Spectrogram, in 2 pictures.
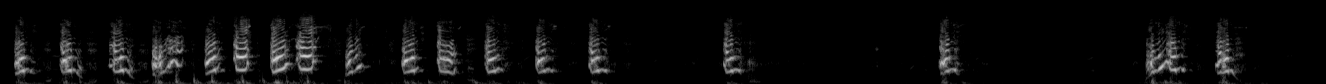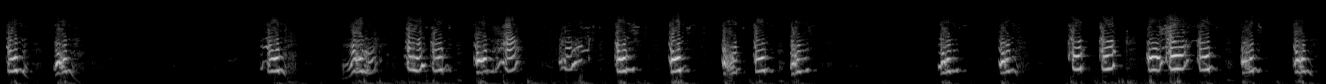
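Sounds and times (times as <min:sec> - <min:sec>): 
small dog yelping and barking: 0:00.2 - 0:06.2, 0:07.2 - 0:07.7, 0:09.1 - 0:09.8, 0:10.8 - 0:12.6, 0:13.3 - 0:14.1, 0:15.9 - 0:21.6, 0:22.6 - 0:26.5.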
